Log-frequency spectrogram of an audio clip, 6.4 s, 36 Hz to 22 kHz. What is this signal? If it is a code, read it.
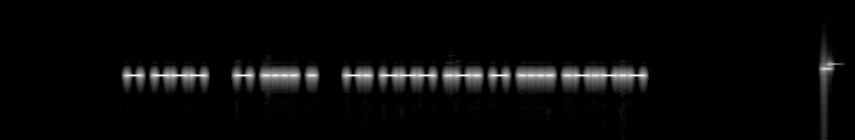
Morse code, heard as a keyed tone, about 34 wpm, 700 Hz. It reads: TO THE NORTH.
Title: Sentences from Top 1000 Words - Review Part 1 - 35wpm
